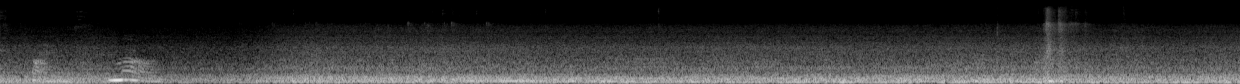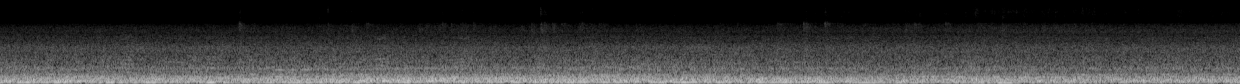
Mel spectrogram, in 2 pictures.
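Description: A bus engine rumbles low and steady while the bus drives along.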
